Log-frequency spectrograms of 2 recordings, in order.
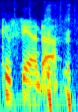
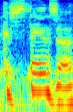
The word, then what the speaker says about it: Costanza: do you want George can stand up you purposely mispronounced my name instead of saying Costanza she can't stand yeah hey I'm here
